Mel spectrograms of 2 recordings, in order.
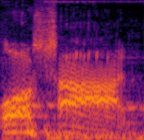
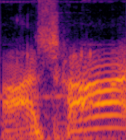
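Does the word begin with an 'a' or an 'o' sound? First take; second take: o; a. First: The word begins with an 'o' sound. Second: The word begins with an open 'a' sound. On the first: The speaker calls it wrong. "আষাঢ় ওদের কাছে হলো অসার" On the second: The speaker calls it right. "আরে আষাঢ় উচ্চারণ করতে পারে না"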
